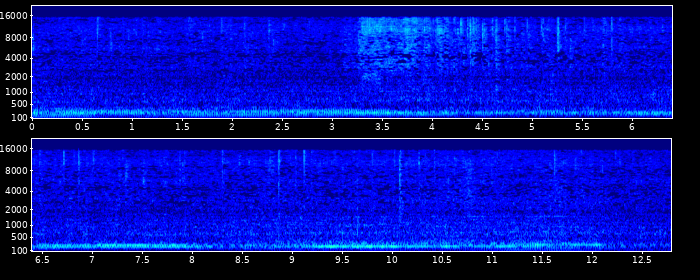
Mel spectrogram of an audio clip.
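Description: Leaf-and-lentil fritters (bottle-gourd and bitter-gourd leaves with mung dal) sizzling in hot oil in a karahi with a steady hiss, which swells louder for a second or two about three seconds in.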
